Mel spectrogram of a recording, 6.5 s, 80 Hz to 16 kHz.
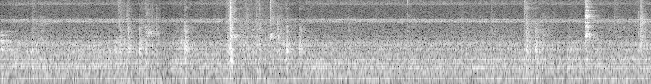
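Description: Cabin noise inside a KAMAZ-6282 battery-electric bus on the move: steady road and tyre rumble with a low hum, and a couple of short clicks.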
